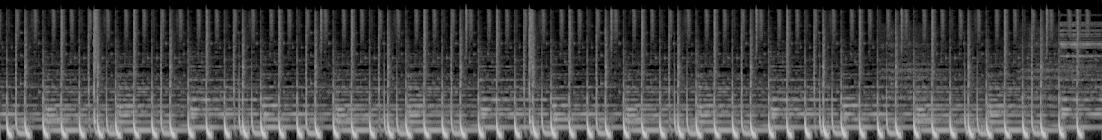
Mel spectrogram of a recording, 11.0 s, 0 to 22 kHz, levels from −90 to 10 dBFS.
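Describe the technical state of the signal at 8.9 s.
At 8.9 s the wrong sample rate fault is present, as it is across the whole clip. Everything runs about 2.76 times too fast and about 17.6 semitones high, which fits 16 kHz material played at 44.1 kHz. Unlike a pitch shift or time-stretch, speed and pitch rise together in a fixed ratio.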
